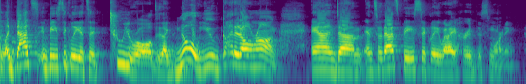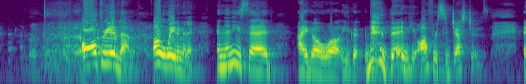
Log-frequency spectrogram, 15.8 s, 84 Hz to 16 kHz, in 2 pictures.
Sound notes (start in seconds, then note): 8.0 laugh; 12.9 laugh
